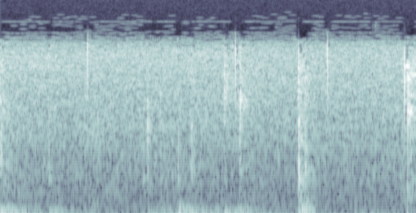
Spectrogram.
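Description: A few faint, scattered computer mouse clicks over a low steady hiss.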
